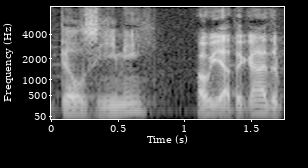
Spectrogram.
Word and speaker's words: Zehme: I don't know how you pronounce that guy's name. Bill Zimi.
